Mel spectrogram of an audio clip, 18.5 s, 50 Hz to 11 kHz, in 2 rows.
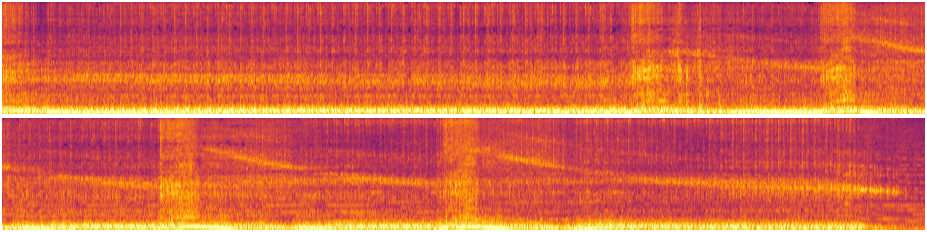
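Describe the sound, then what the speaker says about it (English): Twin-turbo Chevy Corvette C8 with a roughly 920 WHP build, cold-starting and holding a loud, steady high idle, punctuated by four sharp revs that rise and fall back, close up and without talk. "All right, I'm gonna fire this up, let you hear the cold start."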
